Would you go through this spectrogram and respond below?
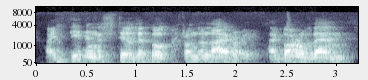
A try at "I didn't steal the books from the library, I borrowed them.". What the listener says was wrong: Ah, but you are stressing library, can you hear? You're saying, I didn't steal the books from the library, I borrowed them.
